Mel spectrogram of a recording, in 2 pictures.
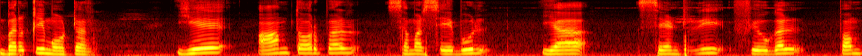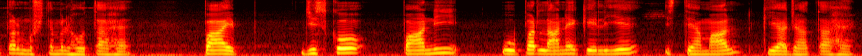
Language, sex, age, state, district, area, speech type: Urdu, male, 18-30, Delhi, North East Delhi, rural, spontaneous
